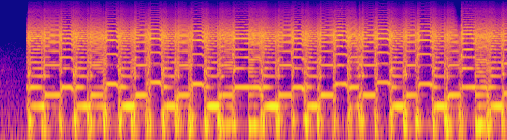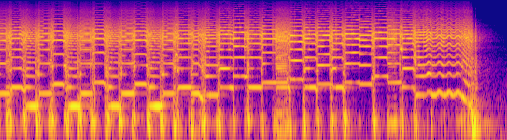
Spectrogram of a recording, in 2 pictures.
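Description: Electric guitar with distortion plays a full lick at slow tempo, a steady stream of picked notes lasting about twenty seconds, loud and unaccompanied, ending abruptly.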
